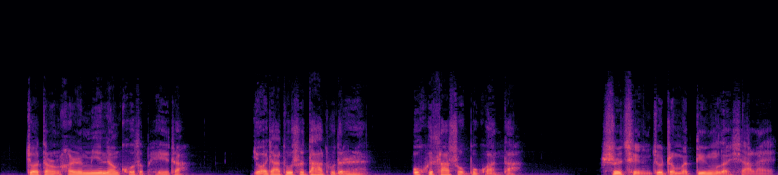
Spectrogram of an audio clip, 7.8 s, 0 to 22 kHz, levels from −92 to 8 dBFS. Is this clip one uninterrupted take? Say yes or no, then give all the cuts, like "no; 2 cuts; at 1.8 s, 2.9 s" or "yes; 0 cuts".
yes; 0 cuts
